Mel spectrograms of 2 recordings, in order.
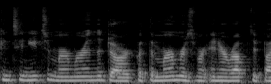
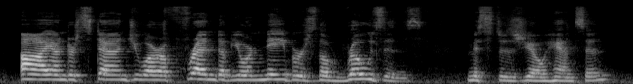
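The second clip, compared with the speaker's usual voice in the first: angry, hostile, raised soldier-like voice; 2 semitones higher, 5 dB louder than usual. A soldier questioning Missus Johansson about her neighbors, angrily. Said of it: "the soldier said angrily".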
